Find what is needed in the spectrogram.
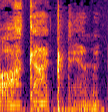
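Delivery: whispered curse of defeat; muttered curse. Retold or imitated. Mother reacting to daughter's admission, whispered frustration. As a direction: curse under your breath.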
